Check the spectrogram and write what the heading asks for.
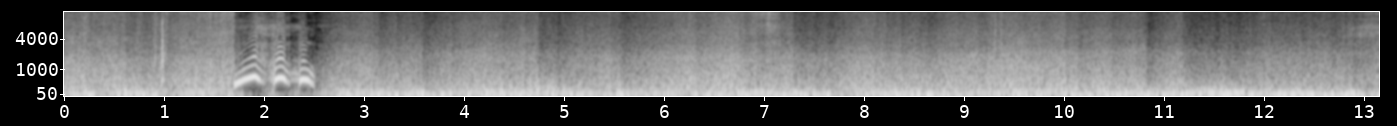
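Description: Fast river rapids rushing steadily, with wind buffeting the microphone. About two seconds in, a brief high call of three quick rising-and-falling notes rises above the water.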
